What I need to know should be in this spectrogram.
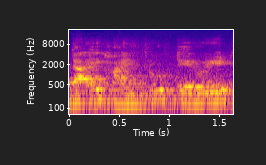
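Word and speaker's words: dihydropteroate: क्या mode of action है इसका, सल्फासिटामाइड specifically binds to द डाइहाइड्रोटेरोएट synthase, ठीक है। ये DHPS, इसमें P साइलेंट होता है, तो DHPS जो है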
